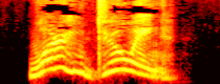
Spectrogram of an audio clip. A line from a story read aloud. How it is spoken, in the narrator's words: Gunner yelled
